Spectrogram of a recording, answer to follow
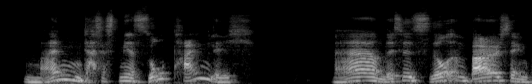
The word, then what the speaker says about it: peinlich: So embarrassing is peinlich. Keep your mouth open at the end of peinlich. Yeah, that's the CH sound.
